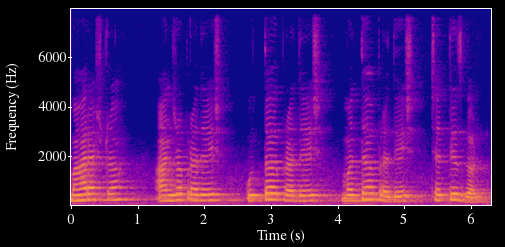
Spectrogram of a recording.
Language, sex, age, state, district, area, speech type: Marathi, female, 18-30, Maharashtra, Akola, urban, spontaneous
